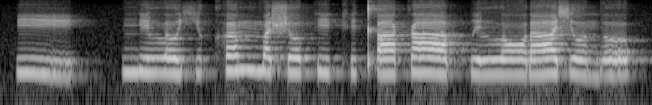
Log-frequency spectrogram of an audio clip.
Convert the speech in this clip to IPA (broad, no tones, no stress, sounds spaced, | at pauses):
iː | ŋ i lː ɤː ç ɤ kʰ ɐ mː a ʃ ɤ k i kʰ i kʼ a k aː pː i lː ɔː ɾ aː ɕ ɤː n d ɤ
